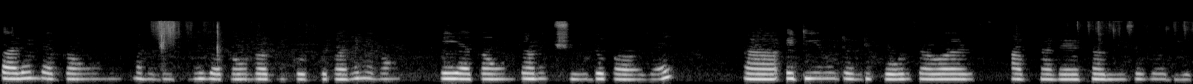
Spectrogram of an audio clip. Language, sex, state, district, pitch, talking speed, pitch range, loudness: Bengali, female, West Bengal, North 24 Parganas, 245 Hz, 155 wpm, 240-255 Hz, -17 LUFS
